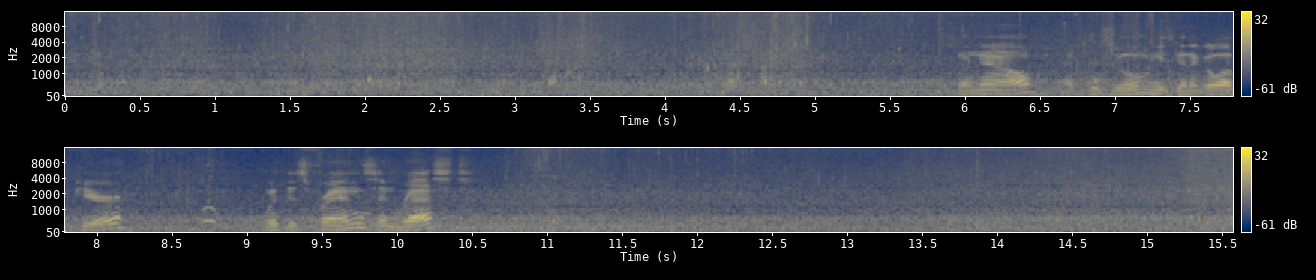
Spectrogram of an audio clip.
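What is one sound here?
Shallow water laps and swirls gently against a sandy shore.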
